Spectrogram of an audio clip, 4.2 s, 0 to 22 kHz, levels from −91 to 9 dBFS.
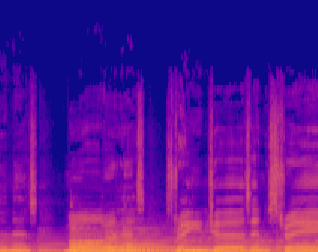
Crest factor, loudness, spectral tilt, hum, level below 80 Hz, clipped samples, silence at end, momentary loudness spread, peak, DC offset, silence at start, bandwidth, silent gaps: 16 dB; -22 LUFS; -6.5 dB/octave; none; -36 dBFS; under 0.1%; 0 s; 6 LU; -6 dBFS; under 0.1%; 0 s; 14.5 kHz; none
